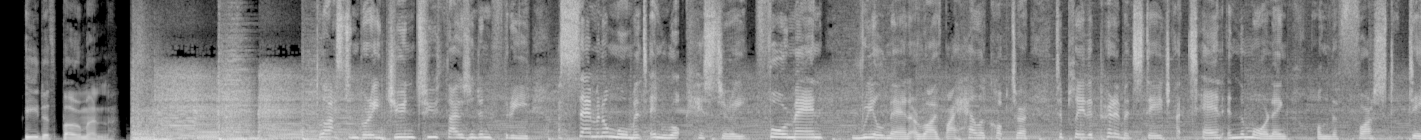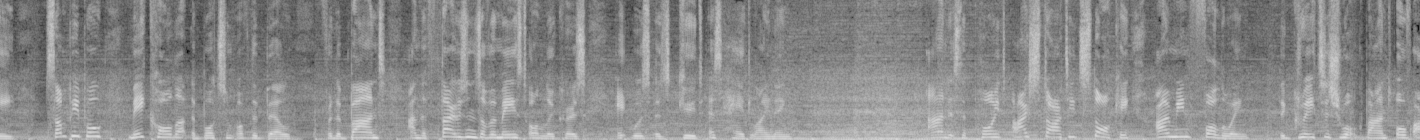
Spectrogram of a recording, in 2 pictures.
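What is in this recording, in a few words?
narration documentary; Documentary Showreel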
